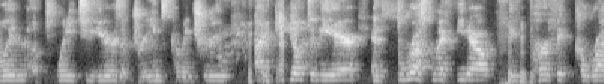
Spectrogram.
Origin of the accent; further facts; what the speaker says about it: North Carolina, United States; now in Fort Worth, United States; a kid growing up in North Carolina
